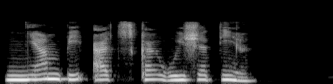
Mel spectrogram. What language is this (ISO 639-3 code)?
qus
